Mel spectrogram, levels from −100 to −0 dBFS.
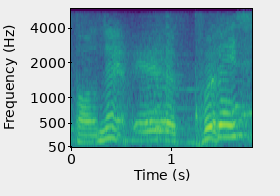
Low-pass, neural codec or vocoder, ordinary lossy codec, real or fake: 5.4 kHz; codec, 16 kHz, 0.5 kbps, X-Codec, HuBERT features, trained on general audio; none; fake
